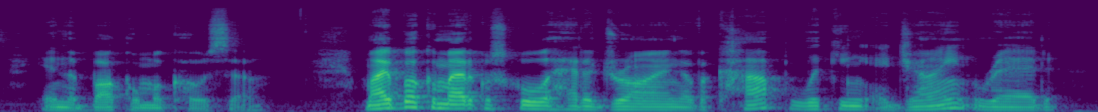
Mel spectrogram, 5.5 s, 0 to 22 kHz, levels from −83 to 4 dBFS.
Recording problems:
none

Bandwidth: 16 kHz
